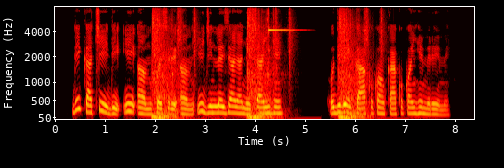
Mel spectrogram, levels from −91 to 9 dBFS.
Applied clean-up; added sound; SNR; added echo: none; Gunshot, gunfire + Bicycle bell; 5 dB; none.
